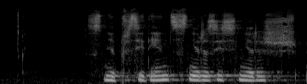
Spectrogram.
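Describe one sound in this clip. A middle-aged woman speaks calmly into a microphone in a large echoing hall.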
